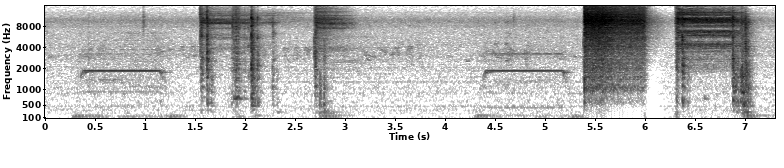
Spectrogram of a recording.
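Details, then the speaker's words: Tormach PCNC440 mill after replacing the ATC low-pressure switch: normal pneumatic tool change with short air blasts, sharp hissing bursts and brief tones; the new switch detects low pressure at about 80–85 PSI. "still works fine um I did check it with uh lowering the pressure and it does detect low pressure at about 8085 PSI so works out pretty good"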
